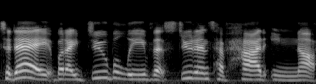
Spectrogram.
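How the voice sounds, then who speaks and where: A woman speaks with an American accent at a fairly high pitch and ordinary pitch variation. Hers is an unremarkable speaking voice. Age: 20s. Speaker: conservative activist and author. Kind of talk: interview.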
